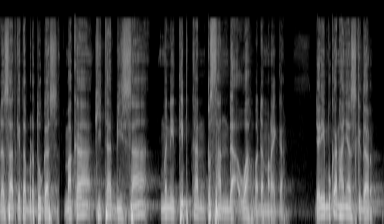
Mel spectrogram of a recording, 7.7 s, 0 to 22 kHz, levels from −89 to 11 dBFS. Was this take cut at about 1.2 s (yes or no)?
yes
